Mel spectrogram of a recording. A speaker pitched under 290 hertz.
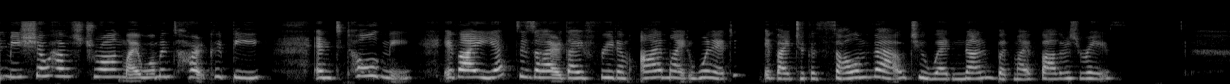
No: very high, 310 Hz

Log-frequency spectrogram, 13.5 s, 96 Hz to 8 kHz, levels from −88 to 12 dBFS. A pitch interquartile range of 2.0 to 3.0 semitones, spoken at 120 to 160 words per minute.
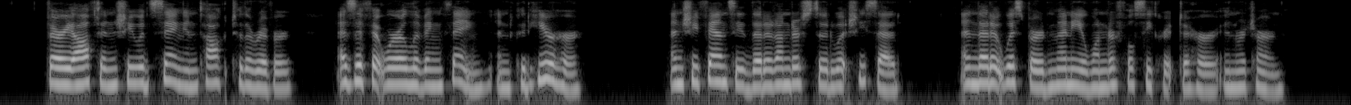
No: average, 2.7 semitones; average, 185 wpm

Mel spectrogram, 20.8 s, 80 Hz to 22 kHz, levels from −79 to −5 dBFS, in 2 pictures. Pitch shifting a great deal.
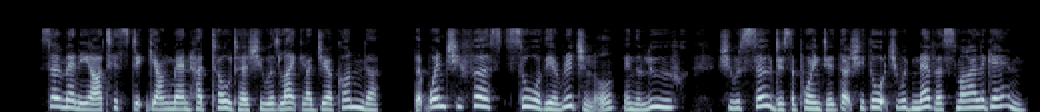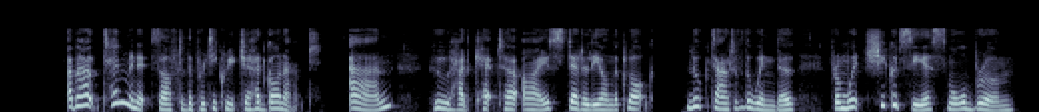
No: average, 4.9 semitones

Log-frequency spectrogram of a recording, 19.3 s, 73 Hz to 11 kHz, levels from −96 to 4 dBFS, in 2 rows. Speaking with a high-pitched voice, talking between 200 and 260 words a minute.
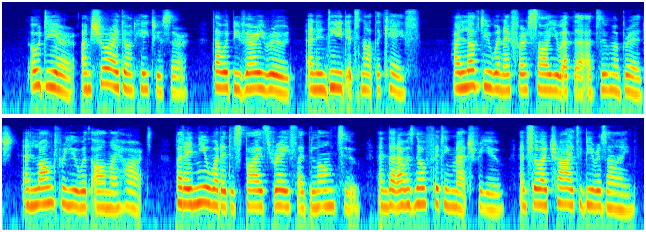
Yes: high, 220 Hz; fast, 205 wpm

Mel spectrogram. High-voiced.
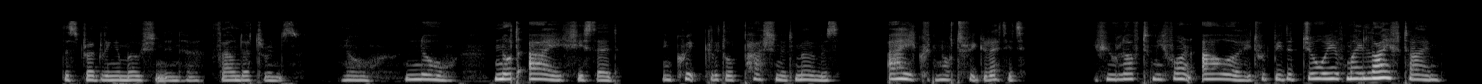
Yes: high, 210 Hz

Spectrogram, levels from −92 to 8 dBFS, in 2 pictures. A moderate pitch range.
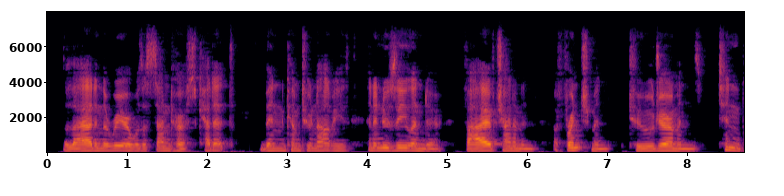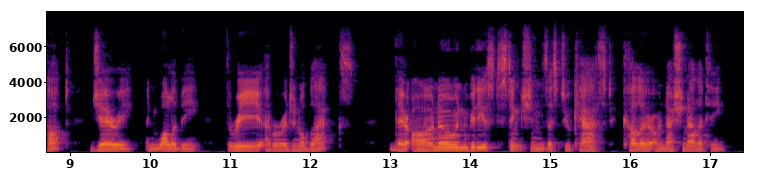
No: narrow, 1.7 semitones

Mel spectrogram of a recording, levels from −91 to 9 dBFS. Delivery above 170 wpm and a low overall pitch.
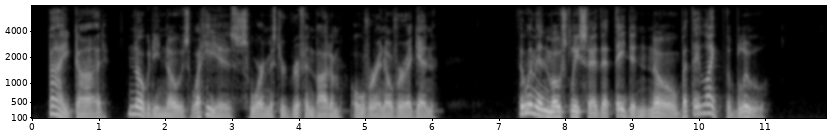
No: slow, 135 wpm; low, 100 Hz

